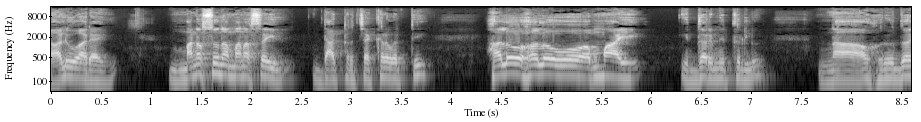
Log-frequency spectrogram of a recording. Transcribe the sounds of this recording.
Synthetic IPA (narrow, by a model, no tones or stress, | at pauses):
aːluʋaːɾaːji | mɐnɐsunɐmɐnɐsɐj | ɖaːk̚ʈɐɾt͡ʃɐkɾɐʋɐʈːi | hɐloːɦɐloːʋoːɐmːaːji | id̪ːɐɾimit̪ɾulu | naːɦuɾud̪ɐ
